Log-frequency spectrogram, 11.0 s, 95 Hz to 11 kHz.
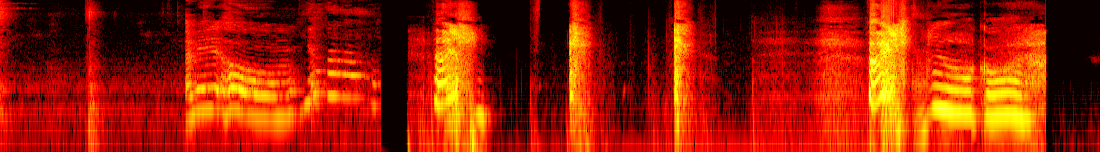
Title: Cute Girl Sneezing 44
